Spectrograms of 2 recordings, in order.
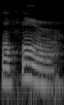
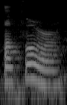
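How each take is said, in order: The two takes are said the same way.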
